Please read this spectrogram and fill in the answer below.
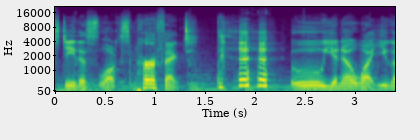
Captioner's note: laughs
